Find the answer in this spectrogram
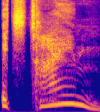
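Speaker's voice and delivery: voice full of awe. Narrating a story, reading a character's line in an awestruck voice. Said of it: "said Hermione in an awestruck voice".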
